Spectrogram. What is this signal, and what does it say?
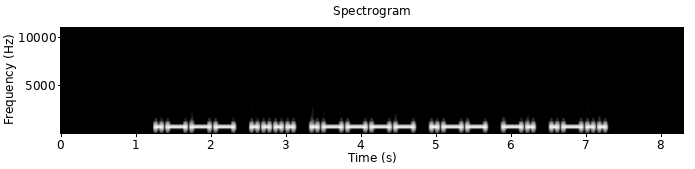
Morse code, heard as a keyed tone, about 15 wpm, 700 Hz. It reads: JH1WNL
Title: DXCC-100 Call Signs - 6 Characters - Repeated 3x - 15wpm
